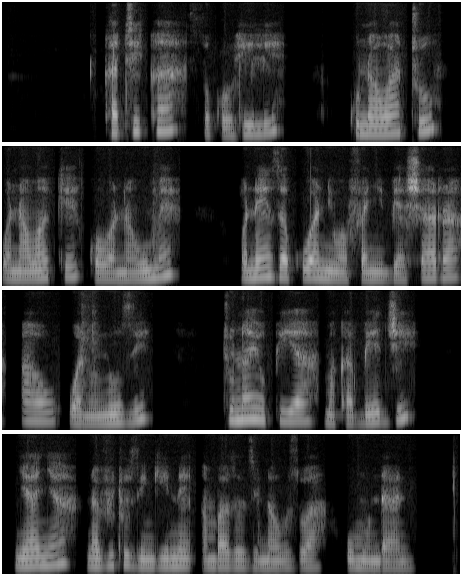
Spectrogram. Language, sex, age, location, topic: Swahili, female, 50+, Kisumu, finance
